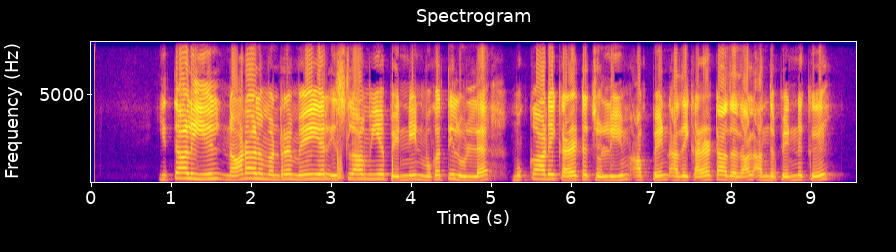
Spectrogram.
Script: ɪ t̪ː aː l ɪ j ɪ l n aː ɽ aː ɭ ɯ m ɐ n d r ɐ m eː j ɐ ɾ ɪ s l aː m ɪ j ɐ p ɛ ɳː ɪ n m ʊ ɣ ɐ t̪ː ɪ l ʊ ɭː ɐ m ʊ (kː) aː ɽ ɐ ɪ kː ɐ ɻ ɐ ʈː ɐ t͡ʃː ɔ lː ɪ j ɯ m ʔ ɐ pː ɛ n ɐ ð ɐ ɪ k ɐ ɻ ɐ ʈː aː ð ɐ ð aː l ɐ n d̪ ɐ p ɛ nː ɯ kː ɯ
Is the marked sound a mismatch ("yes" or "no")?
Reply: no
